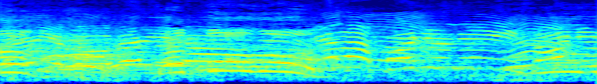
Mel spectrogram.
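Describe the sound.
A crowd at a youth wrestling tournament yells and cheers in a loud, steady wash of overlapping voices, with several rising, high-pitched shouts cutting through the constant chatter.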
